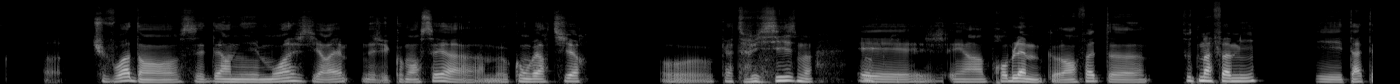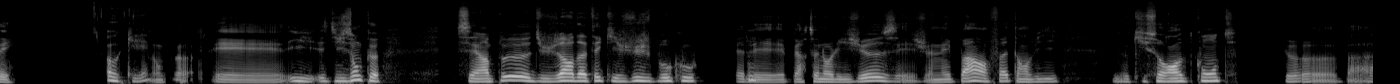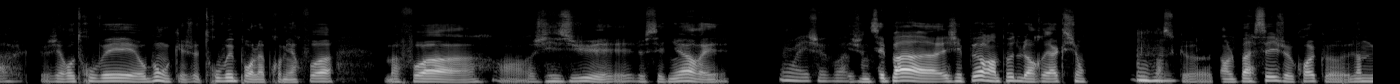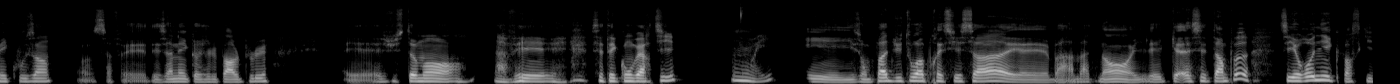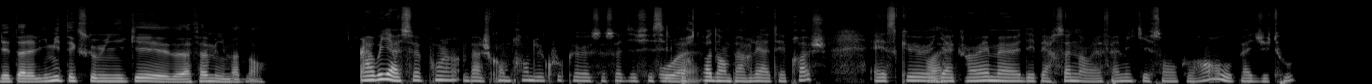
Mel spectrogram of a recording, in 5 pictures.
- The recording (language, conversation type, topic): French, advice, Pourquoi caches-tu ton identité pour plaire à ta famille ?
- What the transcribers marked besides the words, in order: laughing while speaking: "catholicisme"; other background noise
